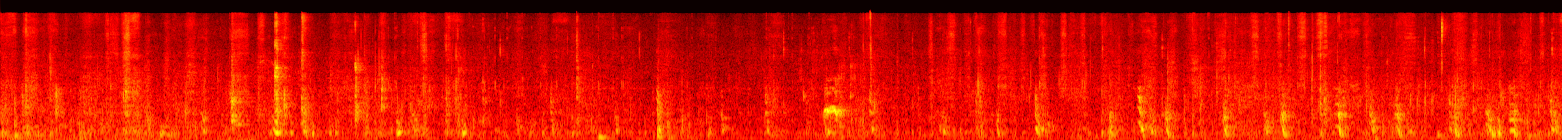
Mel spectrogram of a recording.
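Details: Seventeen-day-old puppies of the dog Brenda calling for their mother indoors; short, thin whimpers and squeaks come in scattered bursts over steady clicking and rustling from the litter moving about.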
